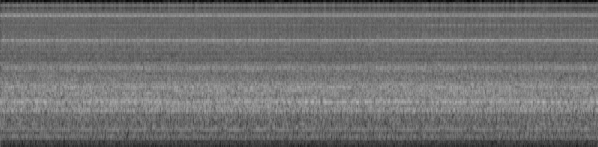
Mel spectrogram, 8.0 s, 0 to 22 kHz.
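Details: Washing machine WMA50 high-speed spin without ballast: loud, constant roaring rumble with rough whine from very bad drum bearing noise.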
